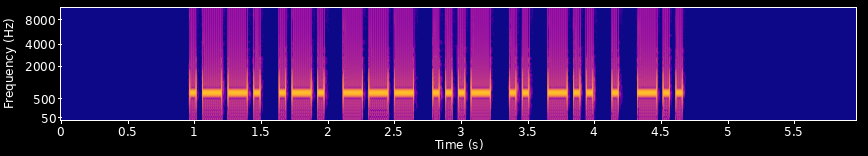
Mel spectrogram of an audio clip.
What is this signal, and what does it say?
Morse code, heard as a keyed tone, about 25 wpm, 700 Hz. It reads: PROVIDED
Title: Top 1751-2000 Words 25wpm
